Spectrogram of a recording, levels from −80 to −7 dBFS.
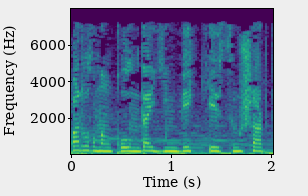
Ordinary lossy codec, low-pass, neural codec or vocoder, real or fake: MP3, 32 kbps; 7.2 kHz; none; real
